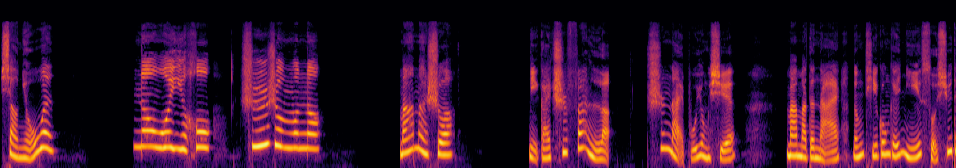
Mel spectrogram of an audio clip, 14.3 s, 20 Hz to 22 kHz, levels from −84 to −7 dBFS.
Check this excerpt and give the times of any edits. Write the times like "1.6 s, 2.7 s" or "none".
none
